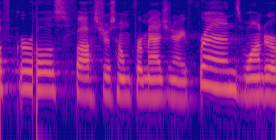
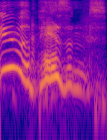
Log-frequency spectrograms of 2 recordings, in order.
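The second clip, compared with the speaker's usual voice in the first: high, raised, haughty queen voice; 9 semitones higher, 11 dB louder than usual. Showing the queen personality voice of [name]: [name]'s queen voice. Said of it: "the queen was really fun, 'cause I feel like I use that voice".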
